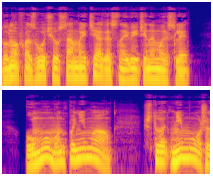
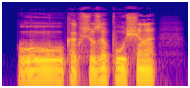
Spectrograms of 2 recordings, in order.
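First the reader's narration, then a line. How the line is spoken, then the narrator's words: Drawled. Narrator (Russian): протянул Колдунов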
